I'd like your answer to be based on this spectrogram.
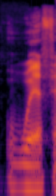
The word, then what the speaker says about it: Wipf: Whiff and Stock is spelled WIPF and Stock, Whiff and Stock Publishers.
